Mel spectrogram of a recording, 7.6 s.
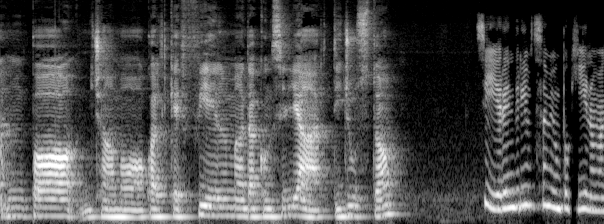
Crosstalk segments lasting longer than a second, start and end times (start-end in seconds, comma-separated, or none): none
